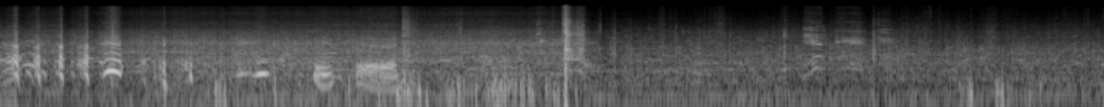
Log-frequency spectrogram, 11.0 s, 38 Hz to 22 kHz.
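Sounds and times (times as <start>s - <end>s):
outdoor background noise: 0.0s - 11.0s
short sharp bang: 5.4s - 5.9s.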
